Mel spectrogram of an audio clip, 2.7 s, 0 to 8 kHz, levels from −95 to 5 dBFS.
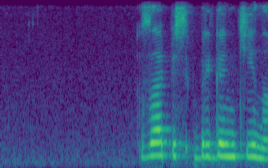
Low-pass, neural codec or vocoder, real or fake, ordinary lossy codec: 7.2 kHz; none; real; Opus, 16 kbps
